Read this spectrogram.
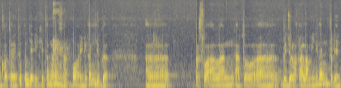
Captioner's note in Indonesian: berdehem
